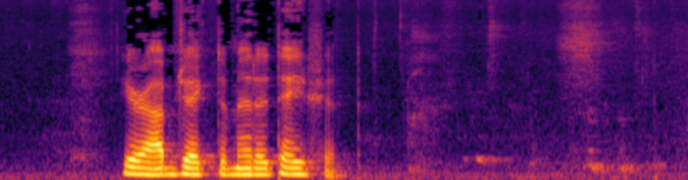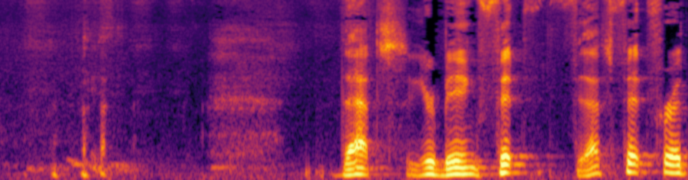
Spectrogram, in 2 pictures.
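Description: An elderly man speaks with animation, close to a microphone.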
